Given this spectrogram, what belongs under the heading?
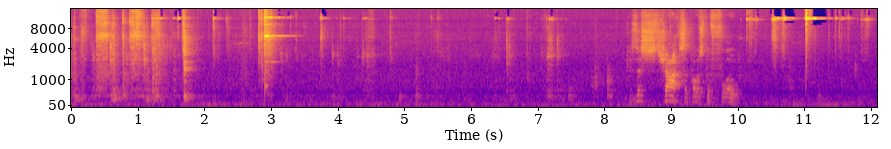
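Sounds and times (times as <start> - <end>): metal tools clinking: 0.4 - 4.8, 10.1 - 12.0.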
